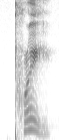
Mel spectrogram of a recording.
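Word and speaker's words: pray: 이번 표현은 플레이 플레이 프레이 라고 발음 하시면 되겠구요 이때 조심 하실 것은 플레이가 아니라 프리 라고 발음 하시면 되겠고요 펌 사는 동사 뜻은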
